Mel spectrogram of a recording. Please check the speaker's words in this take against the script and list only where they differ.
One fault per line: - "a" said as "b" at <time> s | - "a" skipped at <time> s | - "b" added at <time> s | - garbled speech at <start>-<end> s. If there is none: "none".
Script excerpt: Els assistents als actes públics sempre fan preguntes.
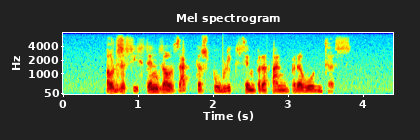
none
